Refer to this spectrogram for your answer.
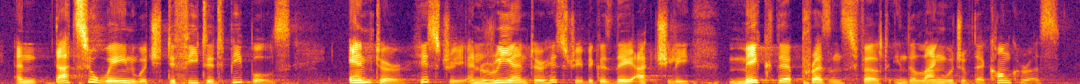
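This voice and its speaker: A man's fairly high, bright, sharp voice with a non-native accent, lively intonation and a moderate pace. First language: not English. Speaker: art historian. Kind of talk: panel discussion. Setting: conference with audience. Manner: halting, many repetitions.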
